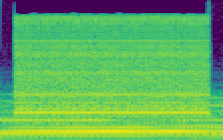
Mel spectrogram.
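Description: Mechanical claw arm retracting: a steady machine whirr with a hiss, starting just after the beginning and cutting off suddenly at the end, over a low drone.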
